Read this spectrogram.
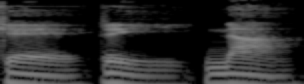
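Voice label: "kerina", concatenated syllables; Affixing experiment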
